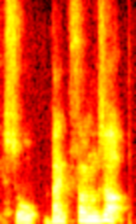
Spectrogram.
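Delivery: normal talking voice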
